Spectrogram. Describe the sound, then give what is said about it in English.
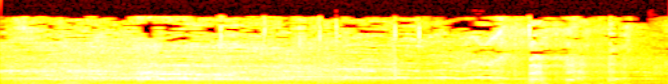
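A live show audience screams and whoops loudly, a sustained roar of cheering voices with scattered yells and shouts rising above it. “he's going to be recording this show, so you might hear yourself on it, so scream real loud.”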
